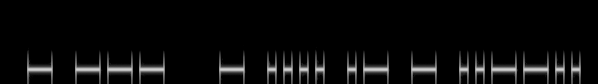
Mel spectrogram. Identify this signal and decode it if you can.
Morse code, heard as a keyed tone, about 14 wpm, 700 Hz. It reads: TO THAT?
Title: Sentences from Top 1100 Words 15wpm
